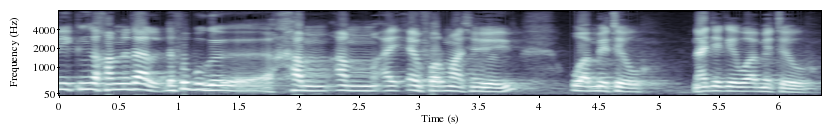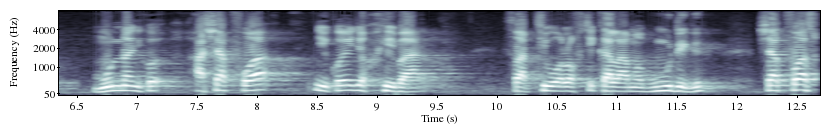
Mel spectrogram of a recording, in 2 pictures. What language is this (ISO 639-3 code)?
wol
